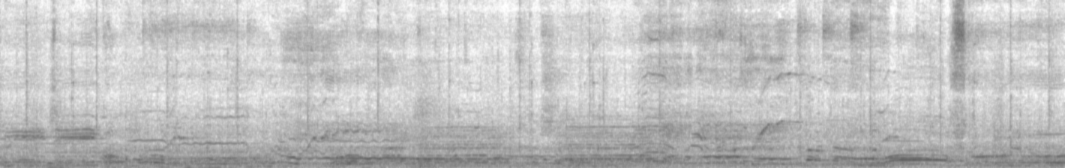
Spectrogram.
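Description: Sound installation's loudspeakers, set in metal horns on antique Singer sewing machines, playing a layered mix of voice-like and musical sounds: many overlapping pitched tones that slide up and down, with scattered light clicks.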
